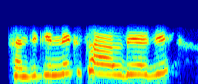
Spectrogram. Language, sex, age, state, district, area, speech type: Punjabi, female, 18-30, Punjab, Barnala, rural, conversation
